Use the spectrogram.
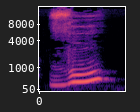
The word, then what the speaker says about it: vous: Vous means you, plural. S is silent.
